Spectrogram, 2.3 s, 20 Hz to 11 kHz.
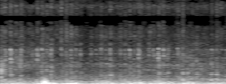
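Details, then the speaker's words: Classic Ford F150 300 inline six, just revived after sitting about 29 years, still cold: steady, even low rumble with no knocks or misses and no heavy smoke; normal idle. "all right y'all it sounds just like every 300 we've had or every inline six ford that we've had it runs and it actually runs really well it's not blowing a bunch of smoke or"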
